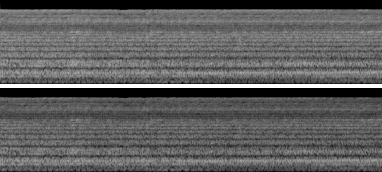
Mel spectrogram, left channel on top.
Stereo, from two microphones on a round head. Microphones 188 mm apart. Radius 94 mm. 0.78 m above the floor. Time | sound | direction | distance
0.0 | a drone | 30° left (ahead or behind) | ?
